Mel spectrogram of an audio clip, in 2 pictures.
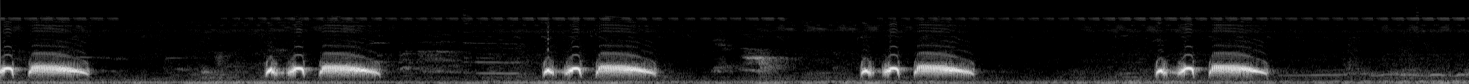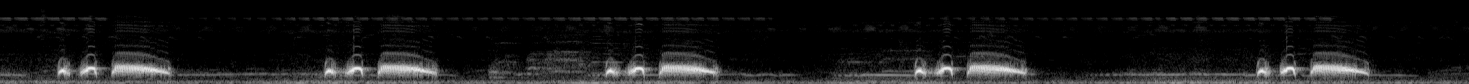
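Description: Female spotted dove calling to a male with its cooing song: each phrase is a couple of short notes and then a longer coo, repeated about every three seconds, about ten times. A faint high buzz comes and goes behind it.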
